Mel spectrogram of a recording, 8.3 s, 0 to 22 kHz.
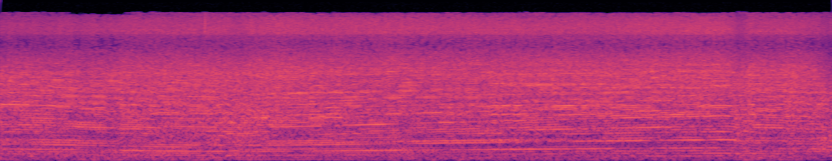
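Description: NASCAR Nationwide stock car's V8 engine heard through its in-car camera microphone, running hard at racing speed. Its pitch dips about halfway through, then climbs steadily again as the car gets back on the throttle.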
